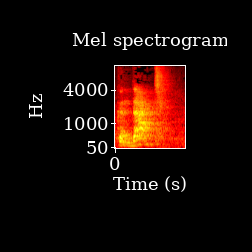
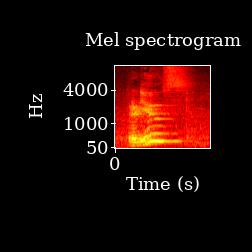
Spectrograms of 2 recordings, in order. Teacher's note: The stress is on second syllable when it is used as verb.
